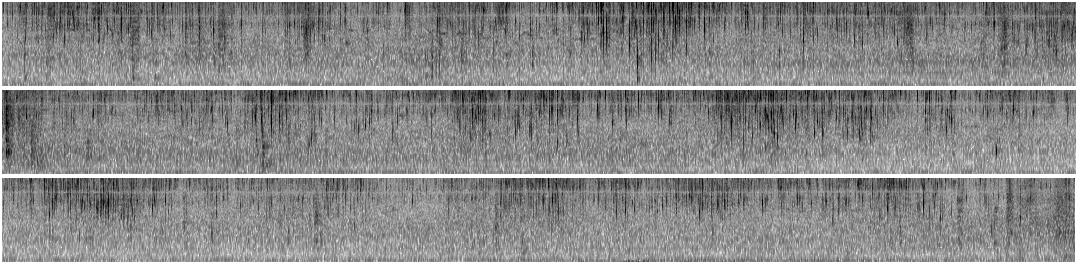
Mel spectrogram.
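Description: Water from a plastic watering can sprinkling steadily onto soil, a faint continuous pour with a few sharper splash ticks.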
